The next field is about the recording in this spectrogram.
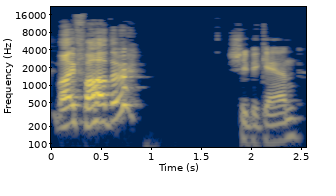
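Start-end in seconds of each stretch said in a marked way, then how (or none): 0.0-0.7 high, loud mock-regal princess voice; haughty princess. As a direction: play the rebellious princess grandly. Princess mourns her father.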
